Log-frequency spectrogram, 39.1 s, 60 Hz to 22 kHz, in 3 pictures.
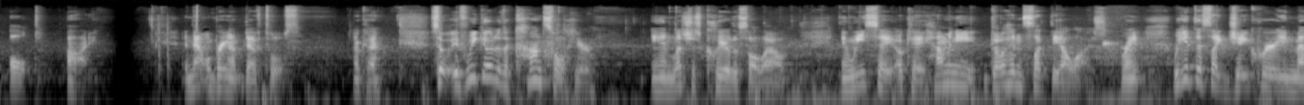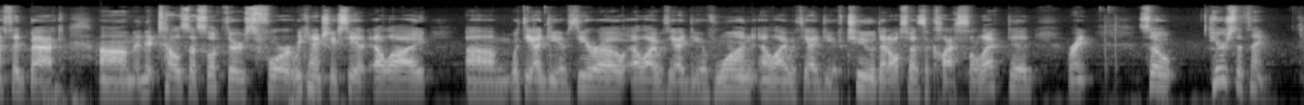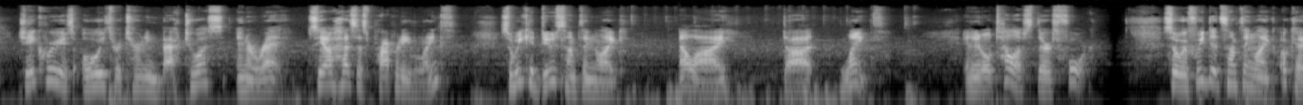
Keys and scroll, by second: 7.5 super+k, 8.1 shift+super+4, 8.2-10.2 typing, 31.8-34.2 typing, 38.4 alt+Up, 38.5 alt+Left.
